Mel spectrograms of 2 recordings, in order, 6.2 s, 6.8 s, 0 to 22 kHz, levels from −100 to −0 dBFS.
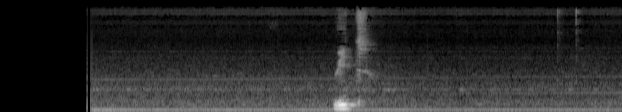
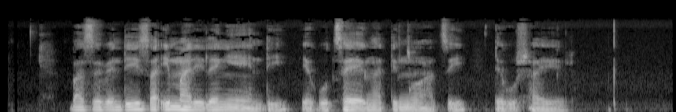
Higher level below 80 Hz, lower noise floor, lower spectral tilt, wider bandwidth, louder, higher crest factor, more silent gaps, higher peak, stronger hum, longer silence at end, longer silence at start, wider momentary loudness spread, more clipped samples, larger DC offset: second, -62 dBFS vs -38 dBFS; second, -54 dBFS vs -66 dBFS; first, -7.5 dB/octave vs -6 dB/octave; first, 16 kHz vs 11 kHz; first, -22 LUFS vs -26 LUFS; first, 26 dB vs 20 dB; neither; about the same, -4 dBFS vs -6 dBFS; neither; first, 2.6 s vs 1.1 s; first, 3.35 s vs 0.7 s; first, 30 LU vs 11 LU; neither; neither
